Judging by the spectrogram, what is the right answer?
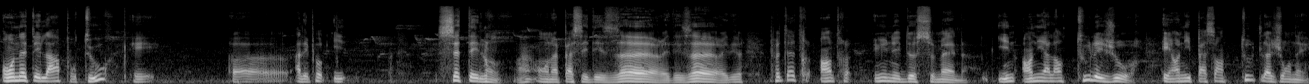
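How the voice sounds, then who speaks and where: Dry and close with no echo, an American-accented man speaks at a fairly slow pace with lively intonation and long, frequent pauses. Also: medium pitch for a man. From US, Los Angeles. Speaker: poet and translator. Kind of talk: interview conversation. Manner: halting at times, stumbles on words.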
